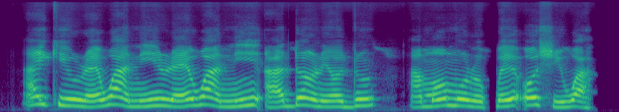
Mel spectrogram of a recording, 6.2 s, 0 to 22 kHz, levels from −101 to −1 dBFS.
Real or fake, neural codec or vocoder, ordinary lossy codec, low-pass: fake; autoencoder, 48 kHz, 128 numbers a frame, DAC-VAE, trained on Japanese speech; none; 19.8 kHz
